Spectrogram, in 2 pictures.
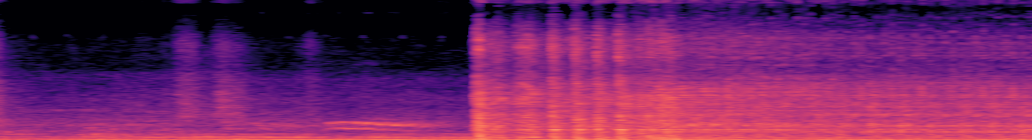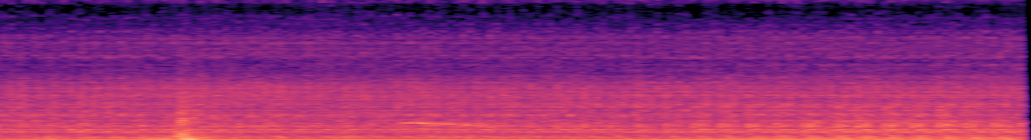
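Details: Maruti Swift in for clutch set replacement, alternator pulley and belt replacement, gearbox overhaul and general service: starter whirrs briefly, then the engine catches and settles into a smooth, even idle with no knocks, sounding healthy.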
